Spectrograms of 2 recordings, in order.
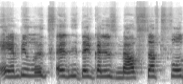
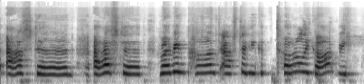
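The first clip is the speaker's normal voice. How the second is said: higher, louder excited starlet; ditzy character quote; 7 semitones higher, 5 dB louder than usual. Retold or imitated. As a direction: gush at him like a giddy starlet.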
